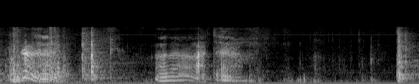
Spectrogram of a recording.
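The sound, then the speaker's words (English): A small chair is lifted and set onto another chair, with several knocks and clatters, a creaking scrape in the middle, and a final sharp bump. “I wonder why these chairs are so small. I think I have to put a second one on top”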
